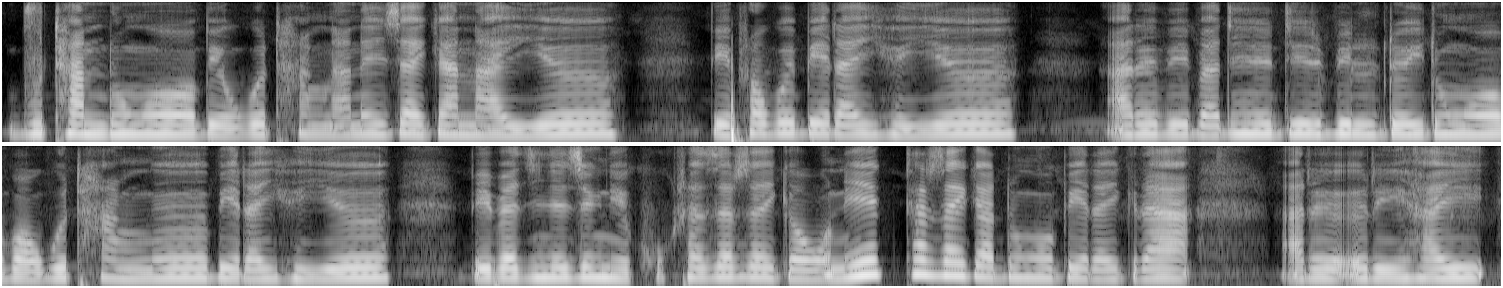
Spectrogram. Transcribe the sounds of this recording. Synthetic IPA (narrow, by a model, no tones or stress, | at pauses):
bɯtʰanduŋɔbewbɯtʰaŋnanɯjzajɡanajɯ | b̥epʰɾawbɯbeɾajɦɯjɯ | a̰ɾɯbebadinɯdiɾbildɯjduŋɔbawbɯtʰaŋɯbeɾajɦɯjɯb̥ebadinɯzɯŋnikʰɔkʰɾazaɾzajɡawɔnek̚tʰaɾzajɡaduŋɔbeɾajɡɾa | a̰ɾɯɯɾiɦaj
